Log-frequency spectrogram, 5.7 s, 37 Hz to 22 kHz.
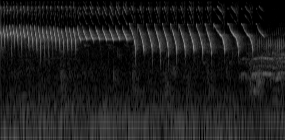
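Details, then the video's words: Active canary song meant to trigger other canaries into singing; a very fast, tight trill slows gradually into spaced, loud descending whistles, then fades into softer warbling. "KENARI GACOR||038|| Jagonya memancing EMOSI kenari cepat bunyi."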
